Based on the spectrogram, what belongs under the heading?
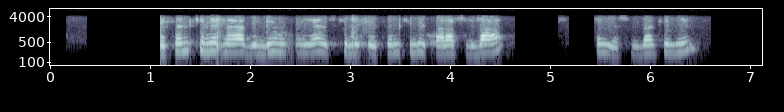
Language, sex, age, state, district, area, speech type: Hindi, male, 30-45, Bihar, Begusarai, rural, conversation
